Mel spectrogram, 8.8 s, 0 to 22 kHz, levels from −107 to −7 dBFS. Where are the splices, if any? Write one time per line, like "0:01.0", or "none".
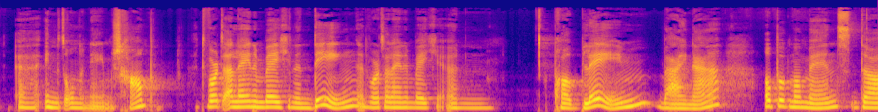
0:01.9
